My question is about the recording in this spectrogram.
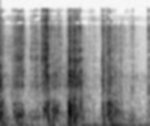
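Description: Small paper snips cutting through cardstock: a few faint, irregular snips as the blades close on the paper.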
